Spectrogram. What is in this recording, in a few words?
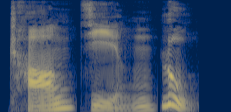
"changjinglu", Chinese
